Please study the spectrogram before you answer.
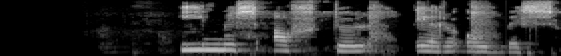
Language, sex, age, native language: Icelandic, male, 7, Icelandic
